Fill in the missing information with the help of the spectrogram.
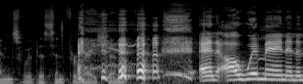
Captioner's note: laughs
